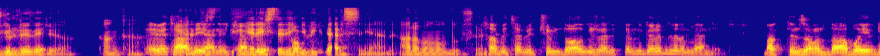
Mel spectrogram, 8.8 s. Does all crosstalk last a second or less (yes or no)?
no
